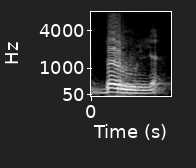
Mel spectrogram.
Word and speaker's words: bowl: واژه بعدی bowl او تلفظ میشه bowl bowl کاسه.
